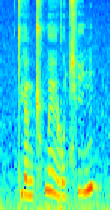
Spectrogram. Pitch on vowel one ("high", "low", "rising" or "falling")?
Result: low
